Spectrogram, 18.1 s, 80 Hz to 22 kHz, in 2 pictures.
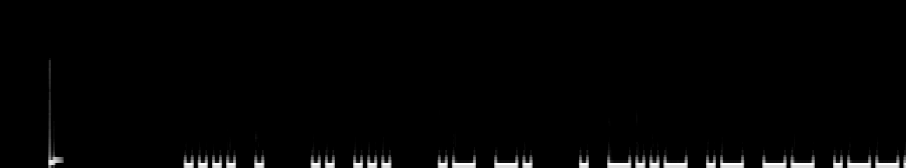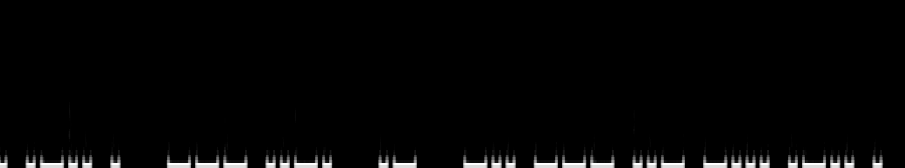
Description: Morse code, heard as a keyed tone, about 17 wpm, 700 Hz. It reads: HE IS AN EXAMPLE OF A DOUBLE
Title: Sentences from Top 1500 Words 17wpm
